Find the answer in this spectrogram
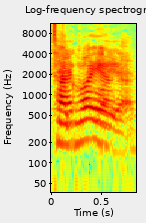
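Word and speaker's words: TAG Heuer: our in French but it was actually by a German man Haya so it's tagya so when customers come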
